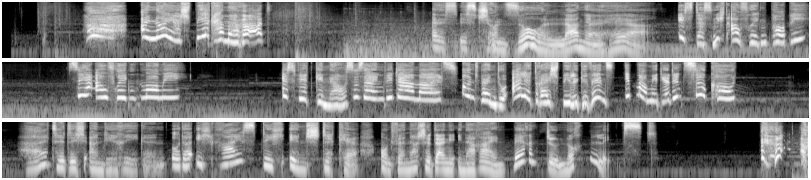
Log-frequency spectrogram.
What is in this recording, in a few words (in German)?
Fiebertraum-Stimme verstellen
